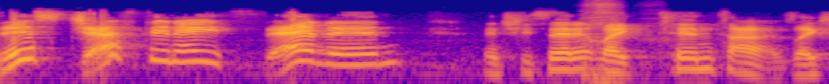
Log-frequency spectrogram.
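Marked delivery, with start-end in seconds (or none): 0.0-2.0 angry scream, loud, pitched very high. Speaker retells a woman screaming at them as they try to pull out: retelling a scream. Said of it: "some chick just screams".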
